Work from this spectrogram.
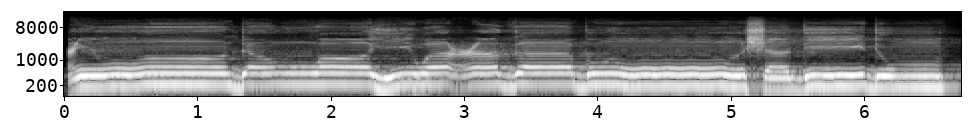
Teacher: Ikfa hakiki. Duma tanwin dibaca samar dan mendengung selama 3 harokat.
